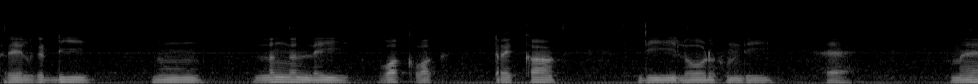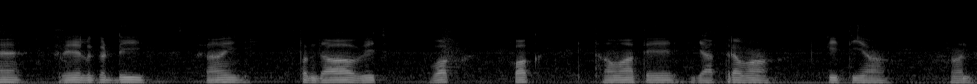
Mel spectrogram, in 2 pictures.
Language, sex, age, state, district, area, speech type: Punjabi, male, 45-60, Punjab, Fazilka, rural, spontaneous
